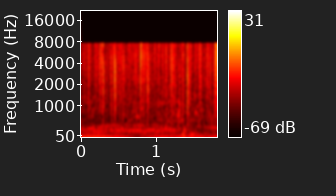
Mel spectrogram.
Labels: {"label": "biophony", "recorder": "SoundTrap 300"}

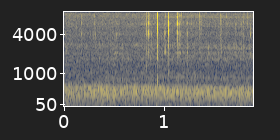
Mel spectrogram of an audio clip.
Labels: {"label": "anthrophony, boat engine", "recorder": "HydroMoth"}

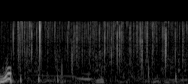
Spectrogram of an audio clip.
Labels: {"label": "biophony, cascading saw", "recorder": "SoundTrap 600 or HydroMoth"}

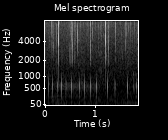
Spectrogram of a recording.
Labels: {"label": "biophony", "recorder": "SoundTrap 300"}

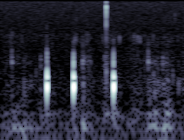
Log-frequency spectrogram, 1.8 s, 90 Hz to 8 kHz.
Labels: {"label": "biophony, knock croak", "recorder": "SoundTrap 300"}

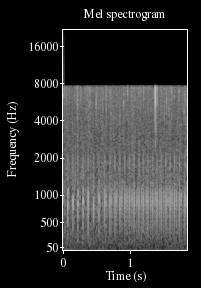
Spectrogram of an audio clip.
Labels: {"label": "biophony, rattle", "recorder": "SoundTrap 500"}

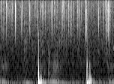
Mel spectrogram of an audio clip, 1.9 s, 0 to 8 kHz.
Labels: {"label": "biophony, double pulse", "recorder": "SoundTrap 300"}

